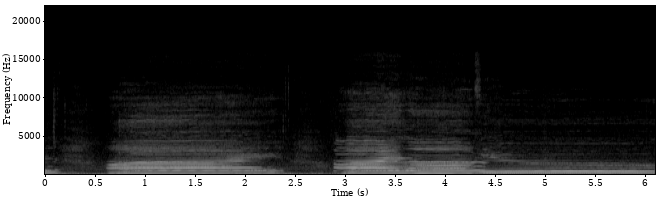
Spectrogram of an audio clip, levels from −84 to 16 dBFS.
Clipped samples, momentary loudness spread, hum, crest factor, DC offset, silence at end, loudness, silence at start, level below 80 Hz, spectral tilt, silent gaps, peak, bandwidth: under 0.1%; 13 LU; none; 14 dB; under 0.1%; 0 s; -32 LUFS; 0 s; -50 dBFS; -6 dB/octave; none; -18 dBFS; 16 kHz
